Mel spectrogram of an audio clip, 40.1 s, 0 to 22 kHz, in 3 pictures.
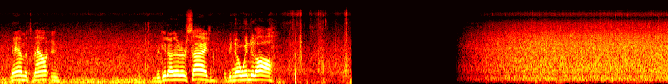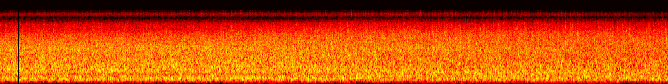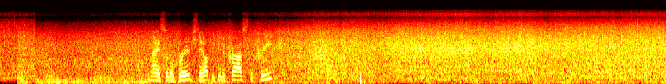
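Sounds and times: creek rushing over rocks: 0:09.2 - 0:40.0.

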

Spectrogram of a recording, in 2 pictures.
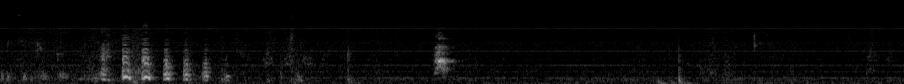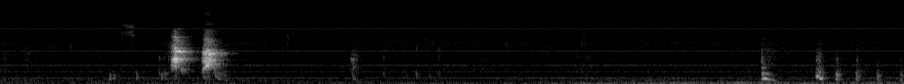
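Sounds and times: dog barking: 0:04.4 - 0:04.6, 0:10.8 - 0:11.4.

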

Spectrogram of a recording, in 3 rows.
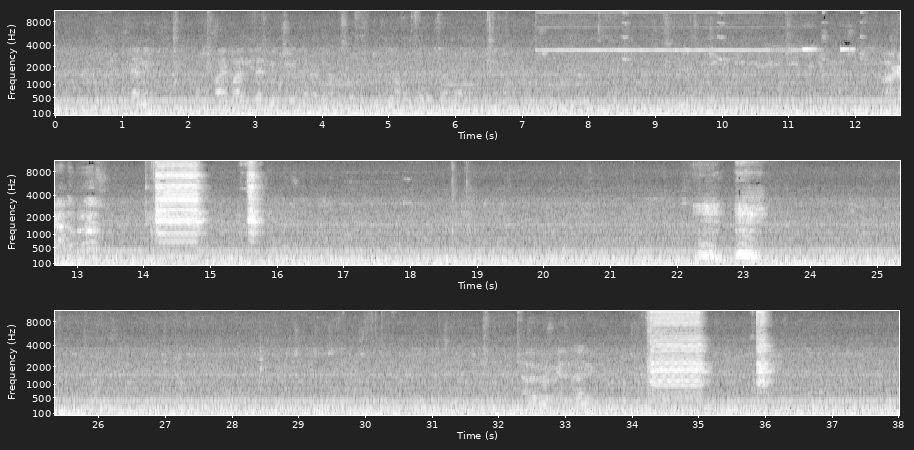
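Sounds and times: ship engines humming: 0:13.4 - 0:17.0, 0:33.6 - 0:36.9.

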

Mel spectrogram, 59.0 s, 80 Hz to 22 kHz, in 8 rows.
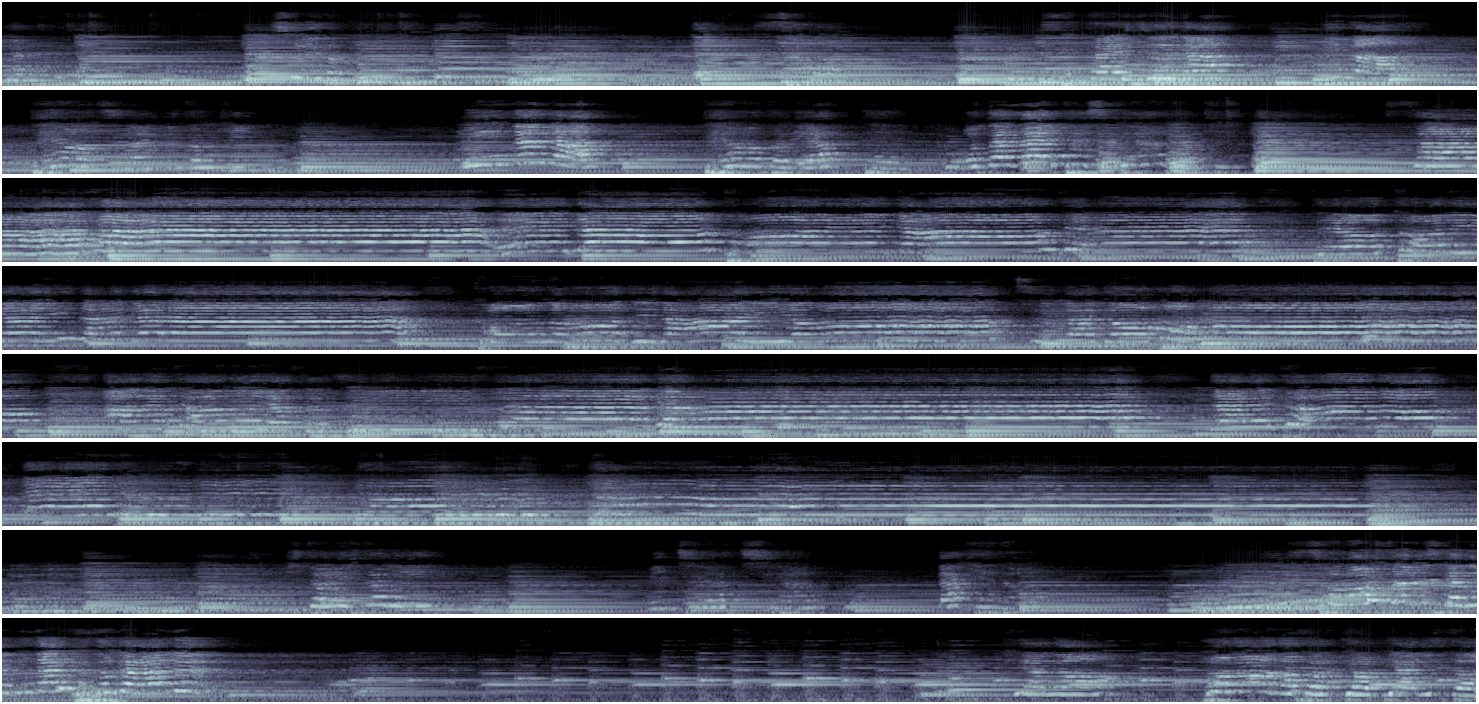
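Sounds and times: woman singing with vibrato: 0:14.5 - 0:44.0, 0:50.6 - 0:52.8, 0:56.6 - 0:58.9.

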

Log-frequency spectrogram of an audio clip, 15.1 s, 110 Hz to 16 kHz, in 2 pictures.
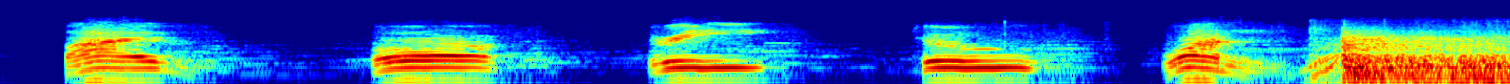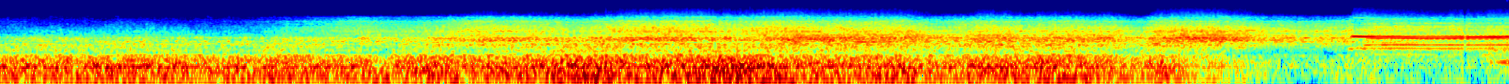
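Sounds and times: rocket igniting and lifting off: 0:06.6 - 0:15.0.

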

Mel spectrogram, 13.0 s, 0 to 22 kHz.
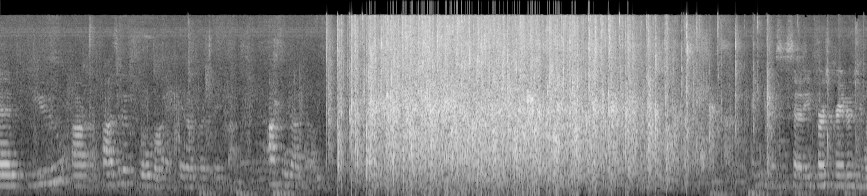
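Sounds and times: children clapping: 0:04.9 - 0:13.0.

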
